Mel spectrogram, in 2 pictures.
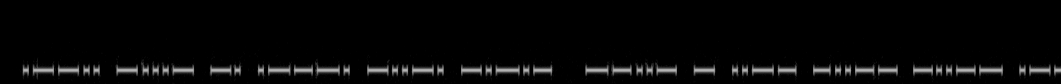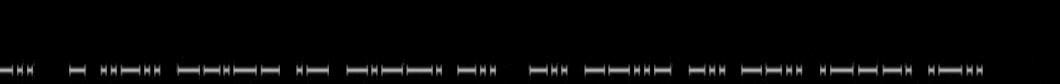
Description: Morse code (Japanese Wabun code), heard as a keyed tone, hand-sent with a bug key, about 24 wpm, 660 Hz. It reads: ヱメタセモサ ヒムノユユヱ ムトアイルホ ホヒホフセカ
